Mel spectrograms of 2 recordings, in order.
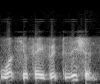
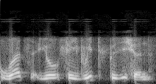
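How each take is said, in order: First: It is said with a native English accent. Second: It is said with a strong French accent. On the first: "un véritable anglophone prononcerait ça" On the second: "une retranscription phonétique qui tient compte de l'accent français"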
